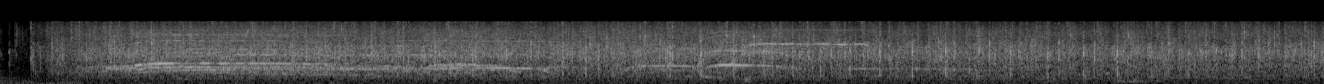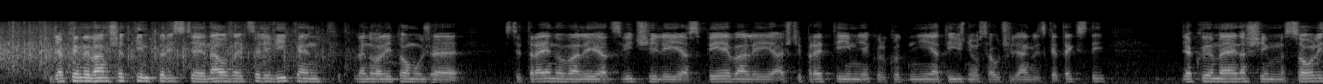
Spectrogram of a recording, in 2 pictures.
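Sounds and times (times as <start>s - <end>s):
audience applause: 0.0s - 16.7s
speech: 13.8s - 26.4s.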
